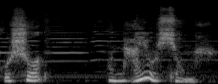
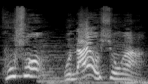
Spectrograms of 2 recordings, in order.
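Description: First: It is said softly and affectionately. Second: It is shouted loudly with a raised pitch.

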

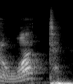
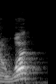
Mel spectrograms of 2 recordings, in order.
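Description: First: The final t is fully released. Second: The final t is held and not released. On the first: The speaker calls it wrong. "不是what" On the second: The speaker calls it right. "What 最后那个t 一定失去爆破了，读快了之后不是what 而是what"

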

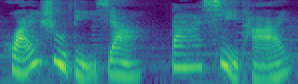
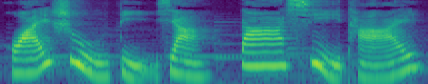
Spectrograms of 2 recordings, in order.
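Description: First: It is read smoothly at a connected pace. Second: It is read slowly, word by word.

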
